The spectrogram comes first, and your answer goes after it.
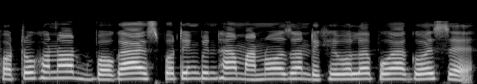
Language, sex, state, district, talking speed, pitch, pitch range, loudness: Assamese, female, Assam, Sonitpur, 125 wpm, 255 Hz, 240-265 Hz, -14 LUFS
